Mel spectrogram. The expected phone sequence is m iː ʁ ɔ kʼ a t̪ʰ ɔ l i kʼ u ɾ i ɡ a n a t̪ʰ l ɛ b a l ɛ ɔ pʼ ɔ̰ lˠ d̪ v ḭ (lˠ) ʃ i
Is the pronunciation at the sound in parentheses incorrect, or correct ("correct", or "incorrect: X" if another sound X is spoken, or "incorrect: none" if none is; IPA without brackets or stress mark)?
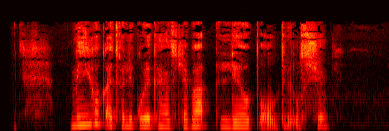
correct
